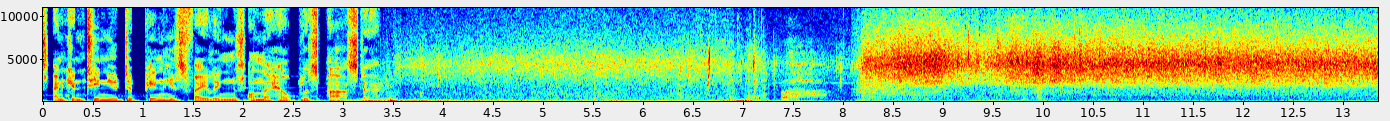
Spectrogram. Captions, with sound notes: and continued to pin his failings on the helpless pastor. (foot steps rustling) (water splashing)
